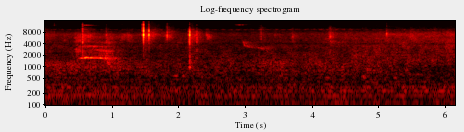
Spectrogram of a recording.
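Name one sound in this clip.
A baby monkey chews and gnaws on food.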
